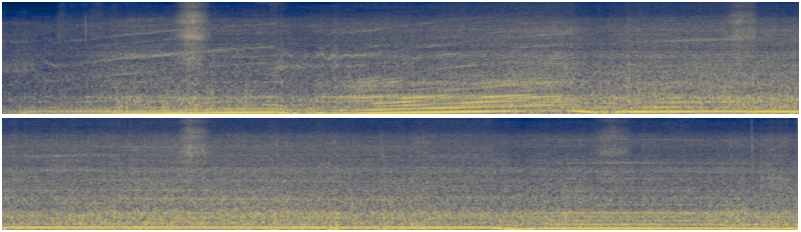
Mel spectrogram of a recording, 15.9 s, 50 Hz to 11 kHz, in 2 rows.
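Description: A 2021 Kawasaki Versys 1000 motorcycle engine pulls hard in fourth gear at a demo day, a loud, steady droning roar that climbs in pitch, briefly dips as the throttle eases, then holds high with wind rush.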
